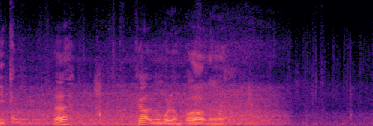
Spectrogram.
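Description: A middle-aged man talks animatedly close to the microphone, outdoors.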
